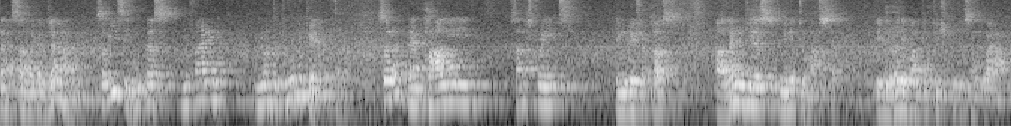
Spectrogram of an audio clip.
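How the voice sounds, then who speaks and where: A man's voice: on the high side, moderate pace. Older man giving a dharma talk, echoey hall. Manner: conversational, checks in with okay and right. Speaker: Buddhist teacher. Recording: echoey hall, distant mic, noisy.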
